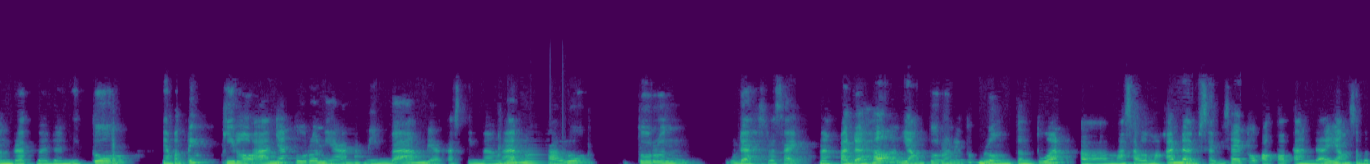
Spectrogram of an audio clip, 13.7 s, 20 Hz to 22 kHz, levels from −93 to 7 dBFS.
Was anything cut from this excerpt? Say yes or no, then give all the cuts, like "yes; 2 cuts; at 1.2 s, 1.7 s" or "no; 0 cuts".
no; 0 cuts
